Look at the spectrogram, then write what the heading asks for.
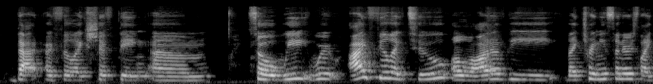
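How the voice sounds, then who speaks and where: A woman with a Spanish accent at a moderate pace. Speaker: trade school founder. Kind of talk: interview. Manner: halting, many fillers.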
